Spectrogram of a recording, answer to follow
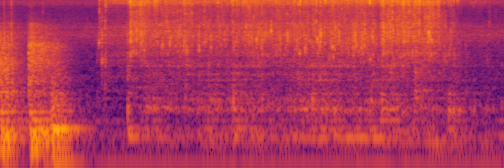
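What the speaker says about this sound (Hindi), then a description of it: "हैंड वॉश कर लेते हैं।" A kitchen tap runs steadily as hands are washed beneath it, with splashing and a brief clatter at the start, then a constant, moderately quiet water stream, no talking.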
